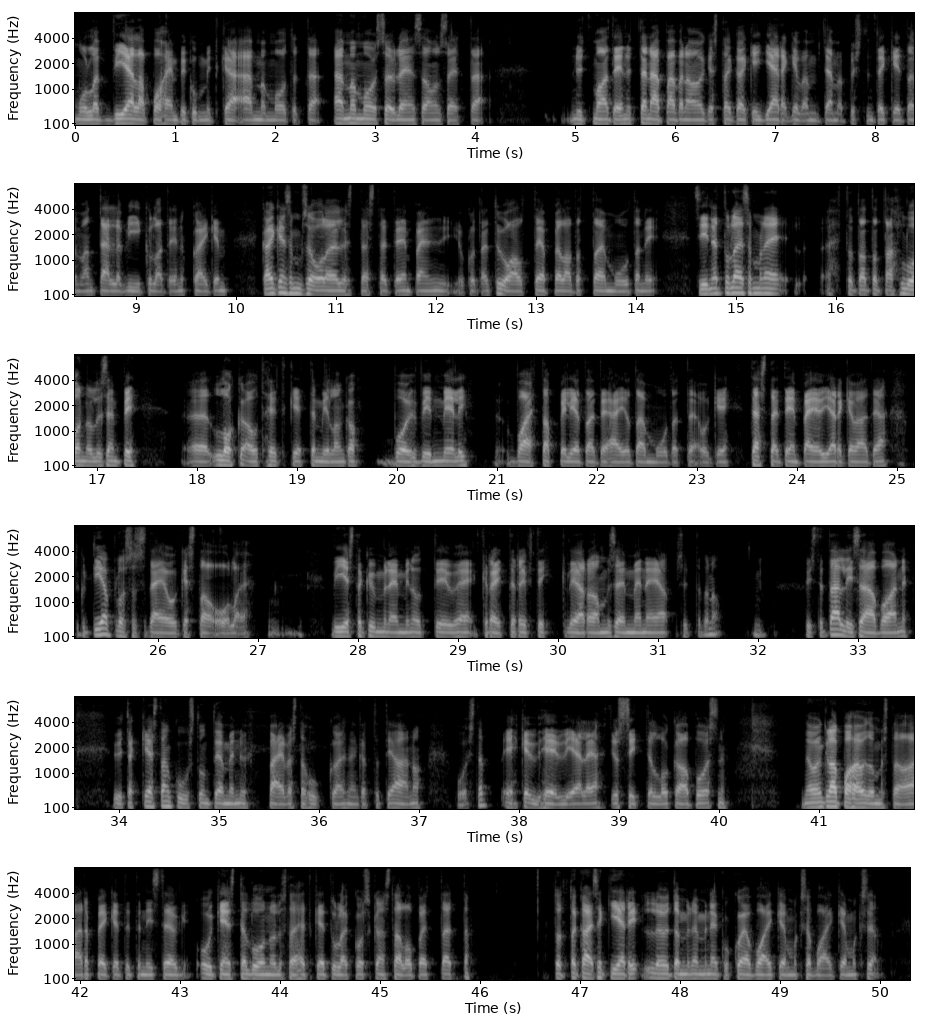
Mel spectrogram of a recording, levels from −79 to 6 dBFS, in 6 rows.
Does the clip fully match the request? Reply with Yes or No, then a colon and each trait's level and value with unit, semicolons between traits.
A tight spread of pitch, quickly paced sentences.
Yes: narrow, 2.1 semitones; fast, 165 wpm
